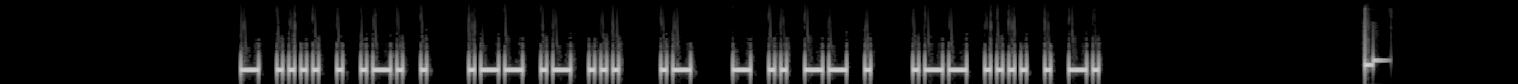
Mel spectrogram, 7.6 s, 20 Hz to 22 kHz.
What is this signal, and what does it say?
Morse code, heard as a keyed tone, about 40 wpm, 700 Hz. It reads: THERE WAS A TIME WHEN
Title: Sets of 5 Words 40wpm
